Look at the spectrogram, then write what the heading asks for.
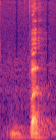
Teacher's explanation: So place, for the letter B, it's a bilabial. B, you use your 2 lips. That's what bilabial means, to produce the sound. Stop. That means we stop the air to do a stop.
